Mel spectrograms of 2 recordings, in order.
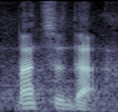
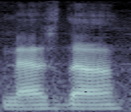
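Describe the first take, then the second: First: It is said with a Japanese pronunciation. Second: It is said with a Canadian pronunciation. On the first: "here in Japan we pronounce Matsuda" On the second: "in Canada we pronounce Mazda"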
